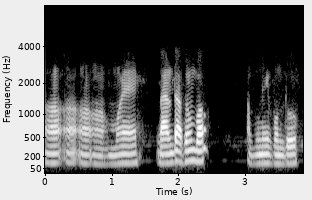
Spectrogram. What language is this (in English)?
Assamese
